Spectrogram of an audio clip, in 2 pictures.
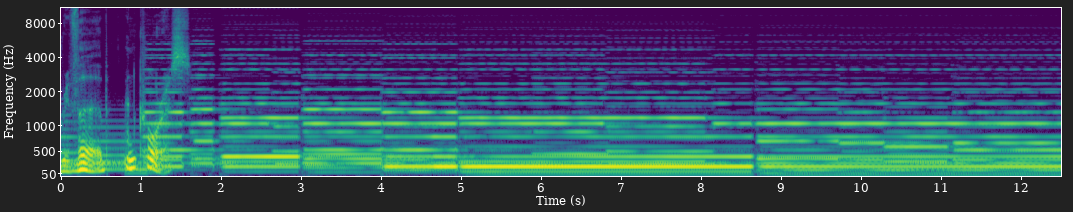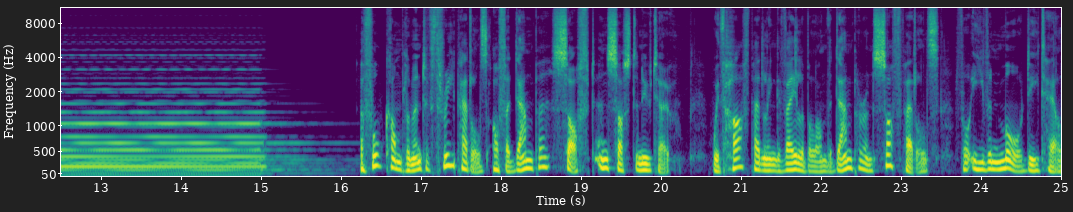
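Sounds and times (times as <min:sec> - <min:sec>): digital organ sustained chords: 0:00.0 - 0:16.2.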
